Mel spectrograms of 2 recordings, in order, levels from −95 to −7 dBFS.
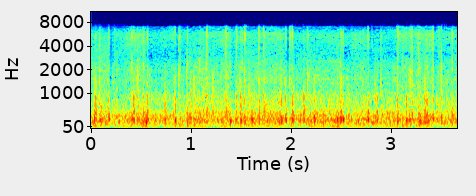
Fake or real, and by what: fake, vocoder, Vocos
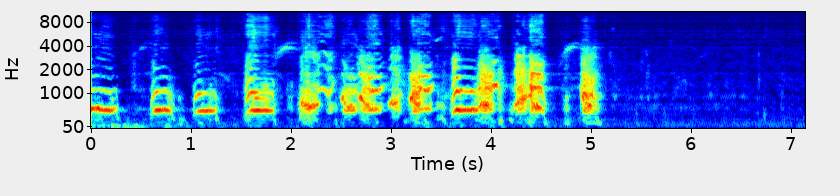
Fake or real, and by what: fake, vocoder, Vocos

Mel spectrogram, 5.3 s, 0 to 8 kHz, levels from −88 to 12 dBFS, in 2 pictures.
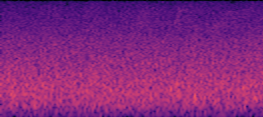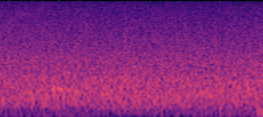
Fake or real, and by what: fake, vocoder, Vocos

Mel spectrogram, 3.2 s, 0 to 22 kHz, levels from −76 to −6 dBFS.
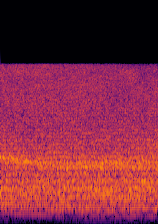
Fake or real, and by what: real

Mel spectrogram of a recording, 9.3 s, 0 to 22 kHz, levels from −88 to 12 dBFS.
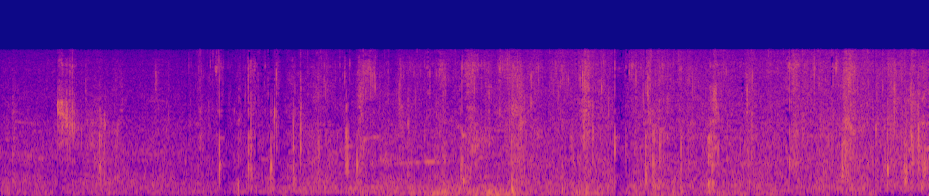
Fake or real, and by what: real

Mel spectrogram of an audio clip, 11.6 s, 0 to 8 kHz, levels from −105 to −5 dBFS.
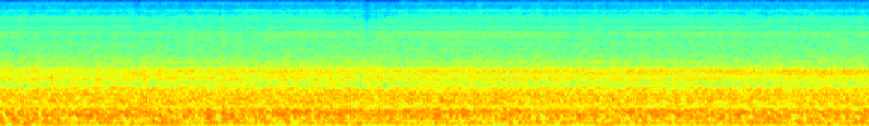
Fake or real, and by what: fake, vocoder, Vocos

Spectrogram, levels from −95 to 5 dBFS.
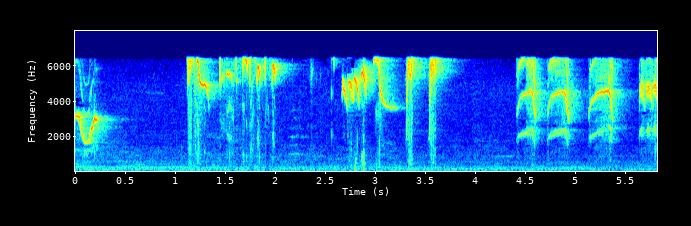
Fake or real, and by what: real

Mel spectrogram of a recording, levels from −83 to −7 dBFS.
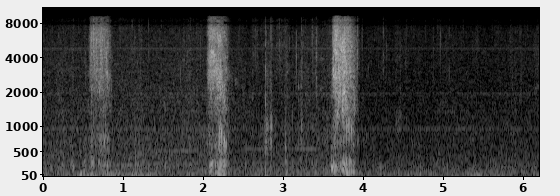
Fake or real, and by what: fake, vocoder, Vocos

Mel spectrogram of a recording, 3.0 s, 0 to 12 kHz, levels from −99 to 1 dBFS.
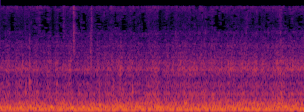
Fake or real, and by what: real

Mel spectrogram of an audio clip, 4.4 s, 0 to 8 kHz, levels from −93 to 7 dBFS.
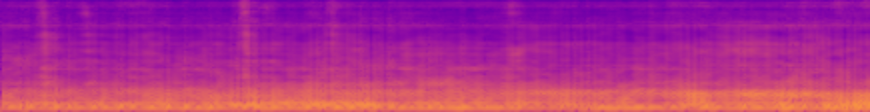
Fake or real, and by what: fake, vocoder, Vocos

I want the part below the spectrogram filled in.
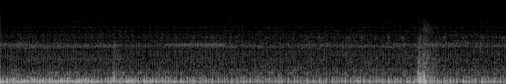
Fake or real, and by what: fake, vocoder, Vocos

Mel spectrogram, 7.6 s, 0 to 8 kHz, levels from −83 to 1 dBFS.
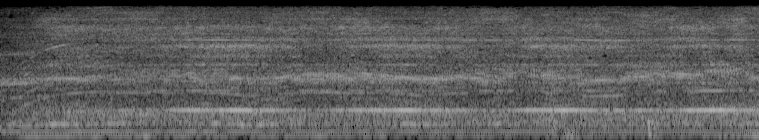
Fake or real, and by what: real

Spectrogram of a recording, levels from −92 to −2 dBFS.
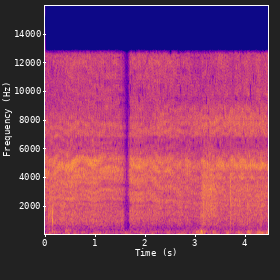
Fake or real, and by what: fake, vocoder, Vocos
